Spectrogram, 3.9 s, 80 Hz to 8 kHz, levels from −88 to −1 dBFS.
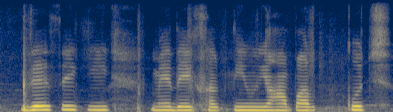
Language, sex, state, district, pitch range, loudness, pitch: Hindi, female, Madhya Pradesh, Bhopal, 235-260 Hz, -18 LUFS, 245 Hz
